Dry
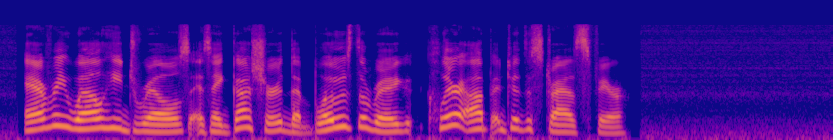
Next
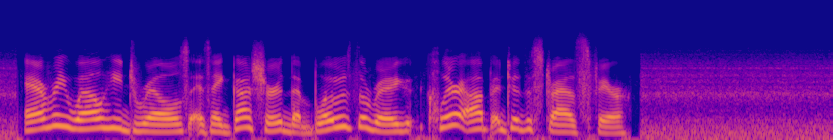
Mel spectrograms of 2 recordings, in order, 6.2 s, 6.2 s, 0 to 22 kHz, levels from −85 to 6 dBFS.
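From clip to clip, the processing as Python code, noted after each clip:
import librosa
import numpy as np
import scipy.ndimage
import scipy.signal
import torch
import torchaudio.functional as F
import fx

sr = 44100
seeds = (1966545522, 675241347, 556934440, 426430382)

y = scipy.signal.sosfilt(scipy.signal.bessel(6, 2100.0, 'lowpass', norm='mag', fs=sr, output='sos'), x)
y = fx.low_shelf(y, sr, hz=130.0, db=-8.5)
y = fx.env_flatten(y, sr, amount_pct=50)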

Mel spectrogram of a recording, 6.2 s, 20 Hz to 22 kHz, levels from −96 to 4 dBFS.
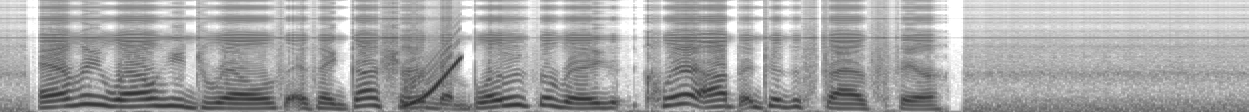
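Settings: y = np.r_[np.sort(x[:len(x) // 8 * 8].reshape(-1, 8), axis=1).ravel(), x[len(x) // 8 * 8:]]
y = fx.spec_paint(y, sr, seeds[0], shape='rise', start_s=2.01, length_s=0.3, low_hz=230.0, high_hz=2800.0, level_db=-17.0)
y = np.clip(y, -10.0 ** (-14.5 / 20.0), 10.0 ** (-14.5 / 20.0))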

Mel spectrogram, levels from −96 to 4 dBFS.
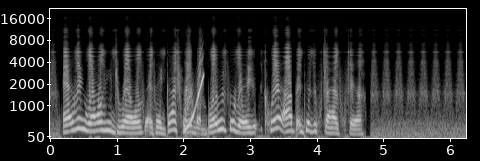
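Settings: y = fx.filter_lfo_lowpass(x, sr, shape='sine', hz=5.4, low_hz=460.0, high_hz=4500.0, q=1.2)
y = y * 10.0 ** (-3.0 / 20.0)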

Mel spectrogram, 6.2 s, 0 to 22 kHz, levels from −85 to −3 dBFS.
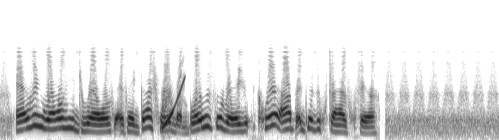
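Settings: y = fx.bandpass_q(x, sr, hz=500.0, q=1.5)
y = y * 10.0 ** (6.5 / 20.0)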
